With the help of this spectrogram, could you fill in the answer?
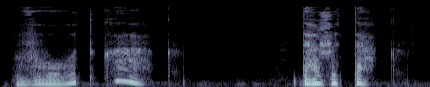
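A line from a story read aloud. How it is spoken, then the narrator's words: Whispered. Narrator (Russian): шептала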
